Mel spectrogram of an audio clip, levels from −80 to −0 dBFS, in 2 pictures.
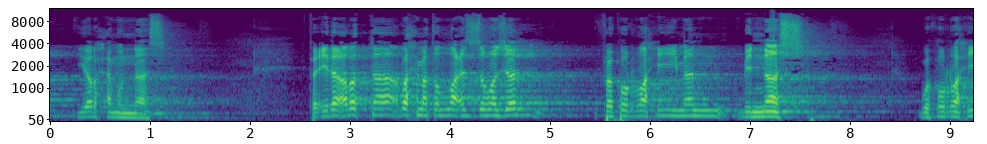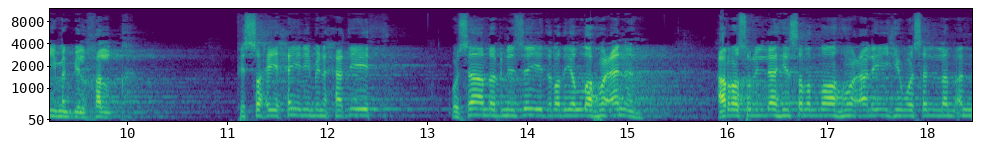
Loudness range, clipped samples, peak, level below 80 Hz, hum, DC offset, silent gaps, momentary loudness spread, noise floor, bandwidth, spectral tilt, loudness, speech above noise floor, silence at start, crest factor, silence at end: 4 LU; under 0.1%; 0 dBFS; -50 dBFS; none; under 0.1%; none; 17 LU; -50 dBFS; 12 kHz; -3 dB/octave; -18 LUFS; 31 dB; 0 s; 20 dB; 0 s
